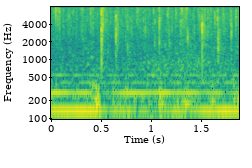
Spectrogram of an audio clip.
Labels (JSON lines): {"label": "biophony, midshipman", "recorder": "SoundTrap 500"}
